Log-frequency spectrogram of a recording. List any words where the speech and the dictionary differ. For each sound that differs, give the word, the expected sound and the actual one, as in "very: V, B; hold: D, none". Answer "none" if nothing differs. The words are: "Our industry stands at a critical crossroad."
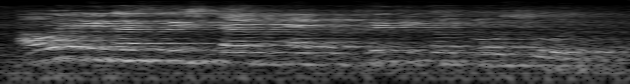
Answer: stands: Z, none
